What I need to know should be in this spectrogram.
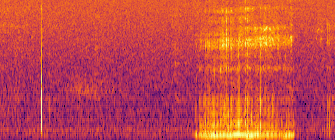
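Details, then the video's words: Brigley, a sleeping chocolate Labrador Retriever, snores indoors: one low, rumbling snore about a second long after quiet, with a brief click just before. "Brigley snoring (My Chocolate Labrador)"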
